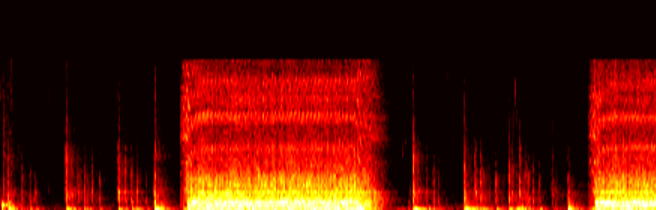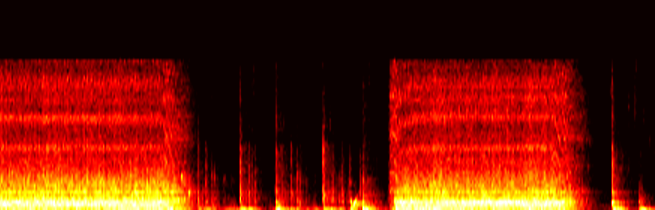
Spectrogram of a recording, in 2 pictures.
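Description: Cuisinart Smart Stick immersion blender run in short pulses in cold-process soap batter to bring it to emulsion: three bursts of steady motor whine, each about two seconds long. Clicks and knocks of the blender head in the bowl fill the gaps between the bursts.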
